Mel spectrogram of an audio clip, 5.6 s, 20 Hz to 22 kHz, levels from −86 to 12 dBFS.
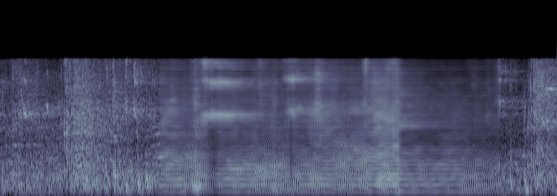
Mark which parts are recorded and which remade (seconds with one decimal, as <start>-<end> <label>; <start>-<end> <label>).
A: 0.0-1.6 recorded; 1.6-5.0 remade; 5.0-5.6 recorded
